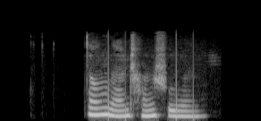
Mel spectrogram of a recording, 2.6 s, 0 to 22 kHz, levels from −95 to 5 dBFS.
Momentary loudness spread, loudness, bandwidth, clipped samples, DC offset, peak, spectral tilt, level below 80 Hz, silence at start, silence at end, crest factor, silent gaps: 12 LU; -25 LUFS; 7.6 kHz; under 0.1%; under 0.1%; -10 dBFS; -7 dB/octave; -60 dBFS; 0.85 s; 0.55 s; 16 dB; none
